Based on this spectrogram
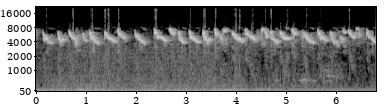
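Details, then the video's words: Continuous chattering white-eye song: dozens of high, thin notes each sliding downward, repeated several per second in even pulses over a low mechanical hum. "Ini pasti pleci yang sangat super itu kicaunya"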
